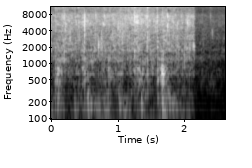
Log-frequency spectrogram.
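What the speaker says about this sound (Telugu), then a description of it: "ఆనియన్, పచ్చిమిర్చి, బాగా వేయించాలండి. బాగా ఎర్రగా వేసుకోవాలి." Onion and green chillies frying in oil until reddish for vegetable semiya upma, a close, even hiss of sizzling with light stirring taps, cutting off abruptly to quiet near the end, no talk.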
